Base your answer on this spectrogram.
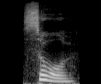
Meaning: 1. to speak, say, talk to someone (-hoz/-hez/-höz) 2. to speak (to say a word, sentence) 3. to be about, handle (-ról/-ről) 4. to let know, inform, notify, apprise, call (-nak/-nek)
- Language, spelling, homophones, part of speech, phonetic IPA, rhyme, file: Hungarian, szól, soul, verb, [ˈsoːl], -oːl, Hu-szól.ogg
